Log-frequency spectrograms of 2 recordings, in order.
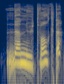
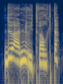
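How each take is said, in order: First: Slow, questioning "Den utvalgte", rising at the end; puzzled echo. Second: Slightly raised, pronouncing "utvalgte" as a statement; declaring. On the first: Child echoes the girl's claim, puzzled. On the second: Girl from the ditch names her helper, declaring. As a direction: announce "Du er den utvalgte" to the listener. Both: A narrator's reading.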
